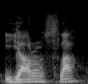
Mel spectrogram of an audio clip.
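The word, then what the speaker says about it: Jarosław: I must ask you for the correct pronunciation. Is it Yaroslav, Austria?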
